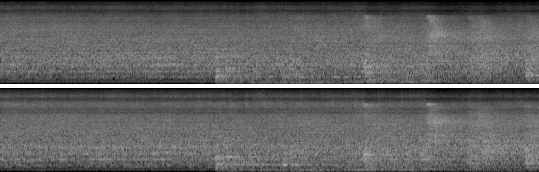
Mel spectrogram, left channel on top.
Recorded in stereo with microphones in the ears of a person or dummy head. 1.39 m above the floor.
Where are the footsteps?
Centre (ahead or behind), 2.5 m; by 5.4 s 65° right (ahead or behind), 3 m.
